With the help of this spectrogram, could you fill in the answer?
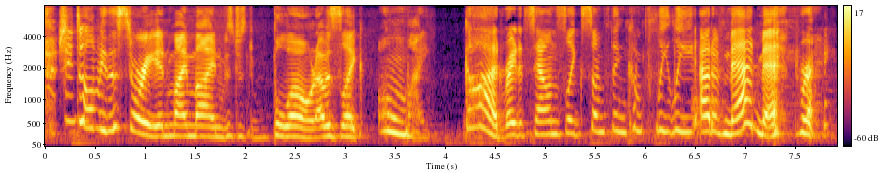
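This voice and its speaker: A woman's voice: high-pitched, sing-song, moderate pace, bright, forceful tone. Chatty woman giving a presentation. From United States (Vermont). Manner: chatty, lots of "like" and "right?", laughs often. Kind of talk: presentation talk.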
